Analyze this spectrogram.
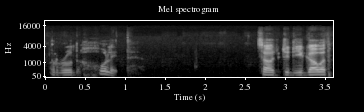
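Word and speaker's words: Ruud Gullit: gaal it's Louie van how and it's not rude Goulet it's rude Howlett so did you go with Wow how the Dutch pronounce it or do you do it you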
